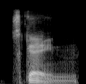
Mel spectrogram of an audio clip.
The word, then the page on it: skein: British English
